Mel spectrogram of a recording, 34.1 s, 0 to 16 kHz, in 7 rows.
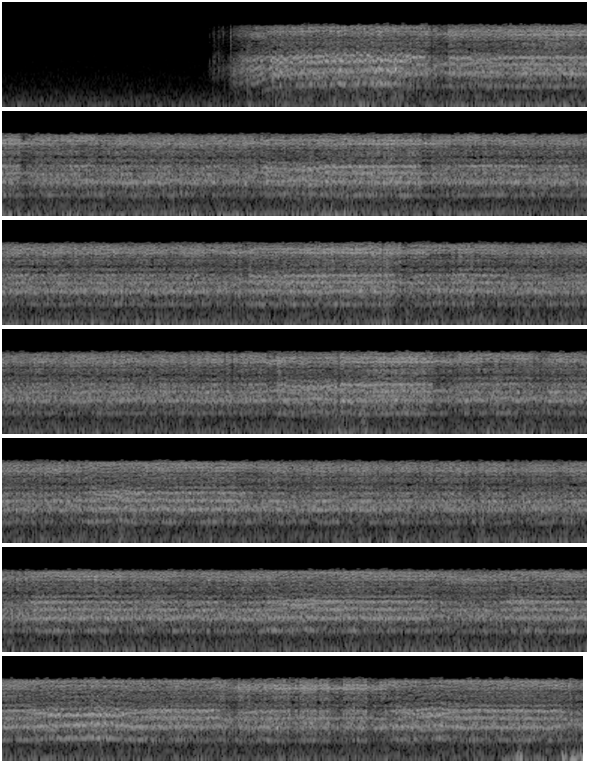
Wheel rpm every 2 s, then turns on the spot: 10, 140, 160, 160, 160, 160, 160, 160, 160, 160, 160, 160, 160, 160, 160, 160, 160.
none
